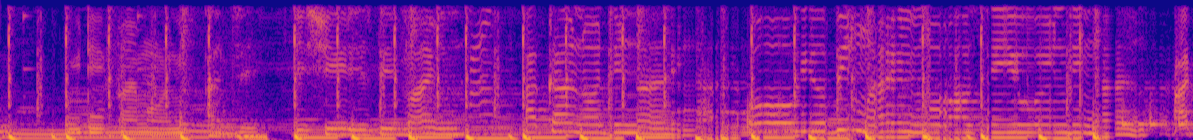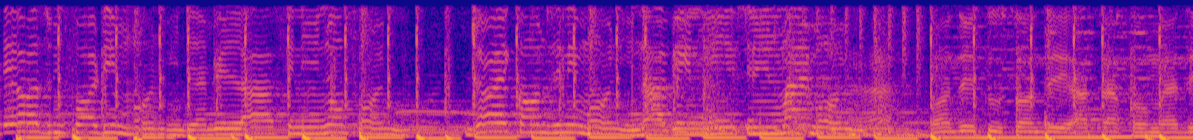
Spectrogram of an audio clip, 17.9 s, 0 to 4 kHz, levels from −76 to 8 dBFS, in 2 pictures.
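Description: Repeated packet loss (robotic sound) runs from 4.58 to 10.21 s. Dozens of short dropouts, the longest about 78 ms, follow one another closely. Each is papered over by stretching the preceding sound, so about a fifth of that span is concealment rather than real signal. The result is choppy, with fragments missing. The audio comes through a call path, band-limited with nothing above 4 kHz, which fits a narrowband G.711 A-law codec.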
